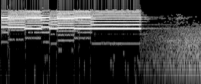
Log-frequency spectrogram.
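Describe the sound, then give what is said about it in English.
A loud, electronic Nokia ringtone melody plays as the device dials, a quick series of bright, buzzy notes for about two seconds, then cuts off into a steady hiss of noise. “It plays that annoying Nokia ringtone when it dials.”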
